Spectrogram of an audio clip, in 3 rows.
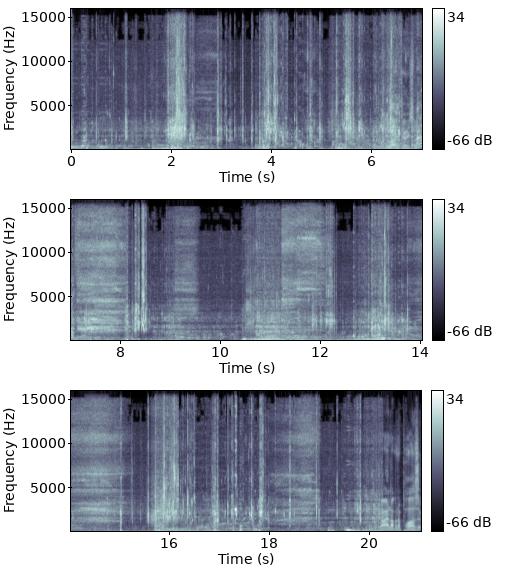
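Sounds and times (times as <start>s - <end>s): gurgling exhaled bubbles: 0.0s - 20.4s
diver breathing through regulator: 2.3s - 3.1s, 7.1s - 8.4s, 11.0s - 12.3s, 13.8s - 15.2s, 17.9s - 19.1s.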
